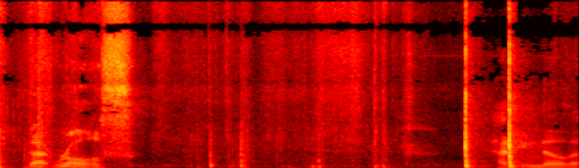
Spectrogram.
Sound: box rattling; patting

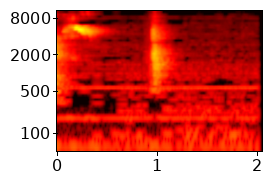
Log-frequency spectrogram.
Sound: kiss sound

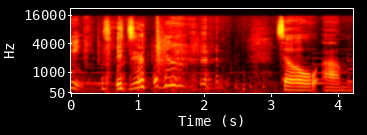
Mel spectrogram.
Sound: laughter

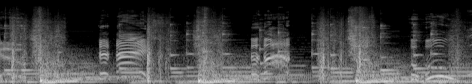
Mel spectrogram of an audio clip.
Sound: laughs

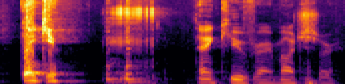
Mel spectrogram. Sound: mic creaks

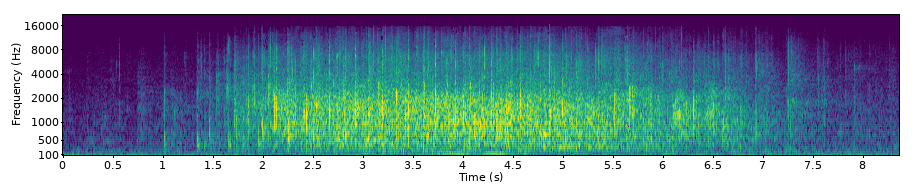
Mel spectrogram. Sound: applause

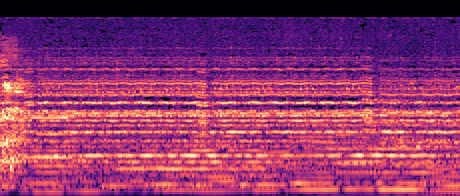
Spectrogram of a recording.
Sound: laughs

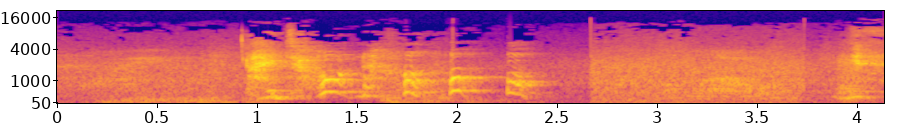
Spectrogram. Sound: laughing

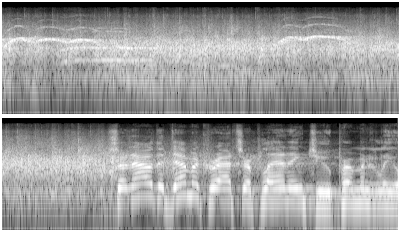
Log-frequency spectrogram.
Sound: applause

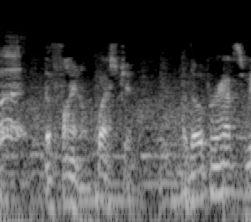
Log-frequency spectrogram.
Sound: on phone

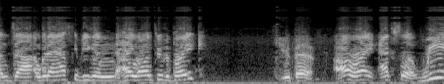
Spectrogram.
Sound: laughs

